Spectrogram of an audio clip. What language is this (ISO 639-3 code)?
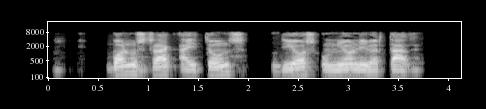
spa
